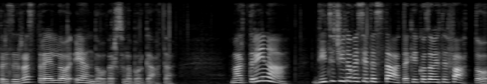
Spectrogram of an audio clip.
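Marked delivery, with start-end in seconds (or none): 2.9-6.1 raised, pressing, insistent voice, pitched up. A man insists again as the woman ignores him, in a louder voice. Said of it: "insistette l'uomo a voce più alta".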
